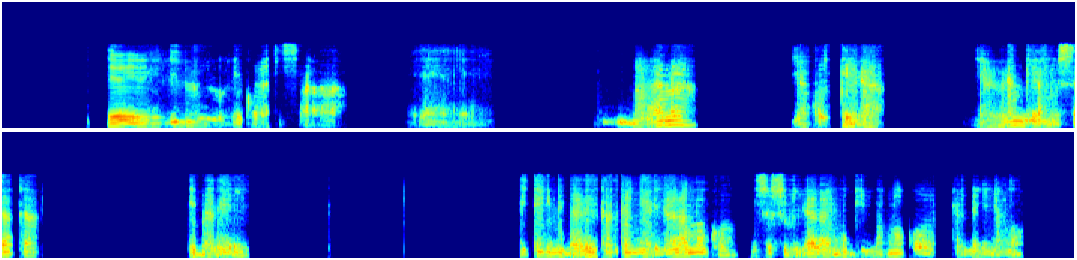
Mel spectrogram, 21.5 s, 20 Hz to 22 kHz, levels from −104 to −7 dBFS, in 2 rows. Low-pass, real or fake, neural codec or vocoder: 5.4 kHz; fake; codec, 44.1 kHz, 1.7 kbps, Pupu-Codec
